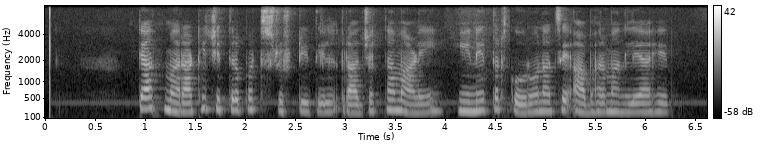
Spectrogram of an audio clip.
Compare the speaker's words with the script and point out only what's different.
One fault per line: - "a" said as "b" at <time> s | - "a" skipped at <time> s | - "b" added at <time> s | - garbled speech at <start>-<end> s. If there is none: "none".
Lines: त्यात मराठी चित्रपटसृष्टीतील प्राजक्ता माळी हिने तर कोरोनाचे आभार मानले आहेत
none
